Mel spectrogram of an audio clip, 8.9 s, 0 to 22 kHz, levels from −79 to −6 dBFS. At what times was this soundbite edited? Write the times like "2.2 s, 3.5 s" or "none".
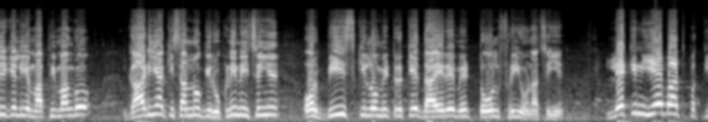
7.4 s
